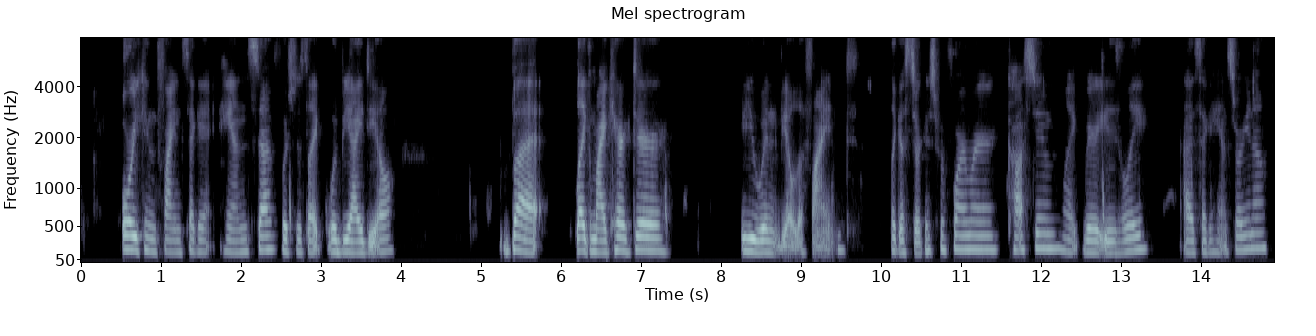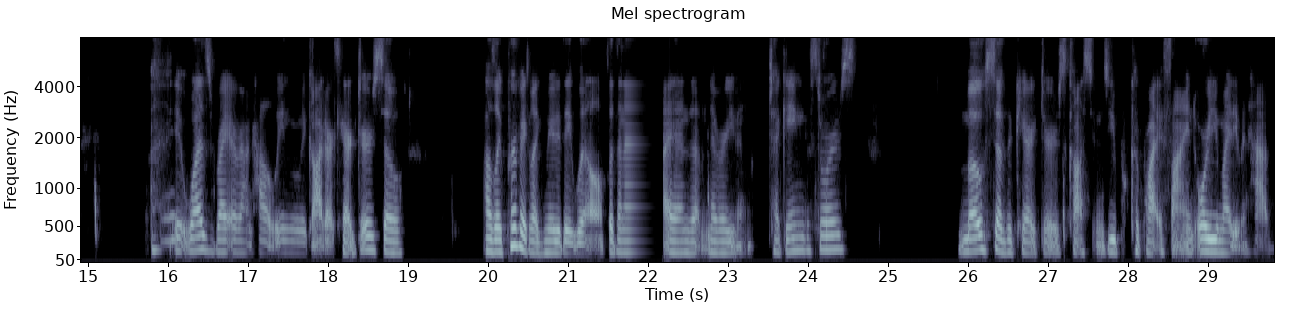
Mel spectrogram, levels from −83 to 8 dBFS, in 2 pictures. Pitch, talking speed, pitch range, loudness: 165 Hz, 165 wpm, 155-185 Hz, -27 LUFS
